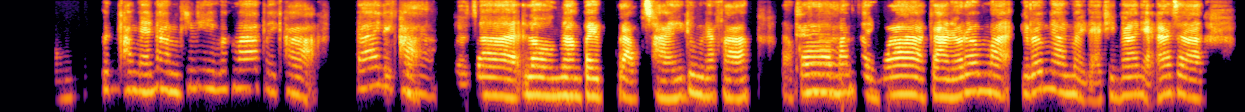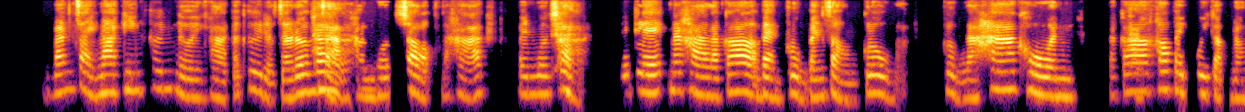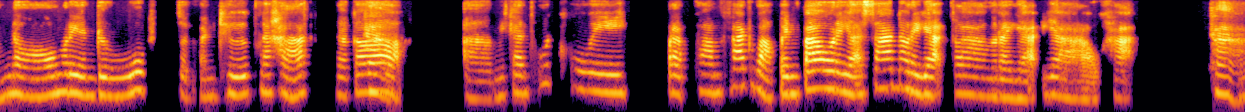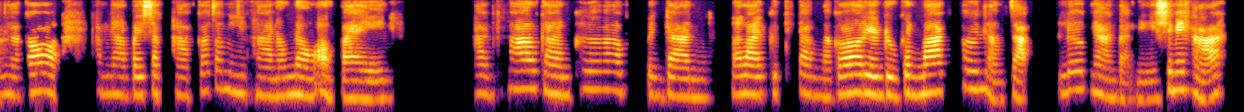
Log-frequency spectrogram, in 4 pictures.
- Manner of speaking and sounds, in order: none
- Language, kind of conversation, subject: Thai, advice, เริ่มงานใหม่แล้วกลัวปรับตัวไม่ทัน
